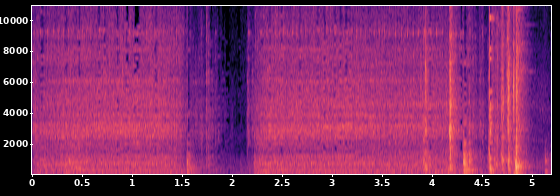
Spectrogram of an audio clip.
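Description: Sewing machine running a 1/4 inch seam on lightweight pocket lining, a steady fast whir in two bursts separated by a short pause, ending in a few clicks and clunks.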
